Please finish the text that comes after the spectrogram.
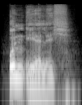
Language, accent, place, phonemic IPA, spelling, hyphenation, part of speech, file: German, Germany, Berlin, /ˈʊnˌ(ʔ)eː(.ə).lɪç/, unehelich, un‧ehe‧lich, adjective, De-unehelich.ogg
- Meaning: 1. extramarital 2. born out of wedlock 3. used to describe something as appearing like the outcome of two things being mixed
